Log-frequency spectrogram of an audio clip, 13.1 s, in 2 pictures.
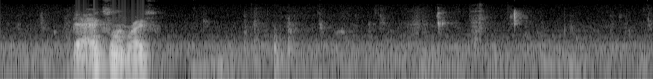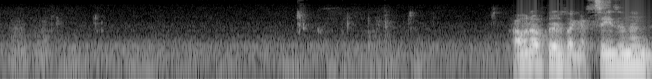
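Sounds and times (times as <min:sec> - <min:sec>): low steady hum: 0:00.0 - 0:13.0
person chewing food: 0:02.0 - 0:07.9, 0:09.4 - 0:10.8.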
